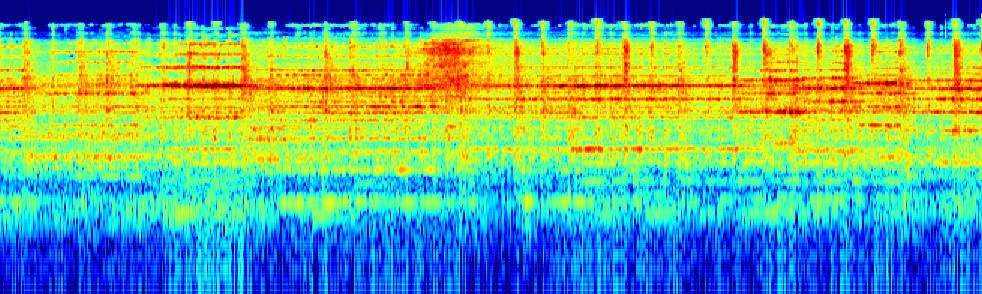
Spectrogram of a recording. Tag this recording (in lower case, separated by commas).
music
